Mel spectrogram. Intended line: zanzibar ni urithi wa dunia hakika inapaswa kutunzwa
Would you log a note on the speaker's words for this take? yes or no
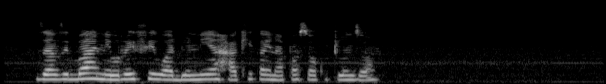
no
